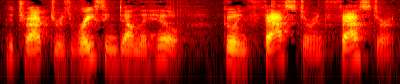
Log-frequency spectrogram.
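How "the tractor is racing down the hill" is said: ordinary delivery, nothing marked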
